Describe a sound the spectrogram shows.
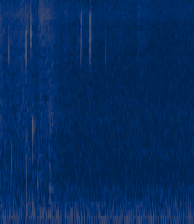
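A plastic box clicks and rattles.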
